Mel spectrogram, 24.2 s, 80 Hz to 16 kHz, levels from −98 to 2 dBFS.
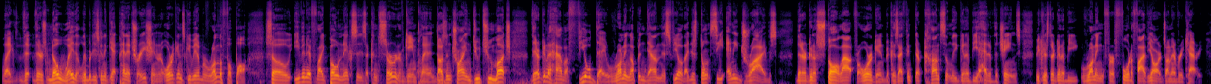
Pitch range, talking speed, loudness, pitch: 95-120 Hz, 230 wpm, -31 LUFS, 110 Hz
